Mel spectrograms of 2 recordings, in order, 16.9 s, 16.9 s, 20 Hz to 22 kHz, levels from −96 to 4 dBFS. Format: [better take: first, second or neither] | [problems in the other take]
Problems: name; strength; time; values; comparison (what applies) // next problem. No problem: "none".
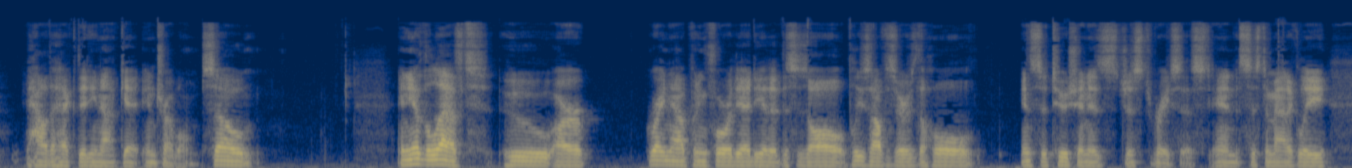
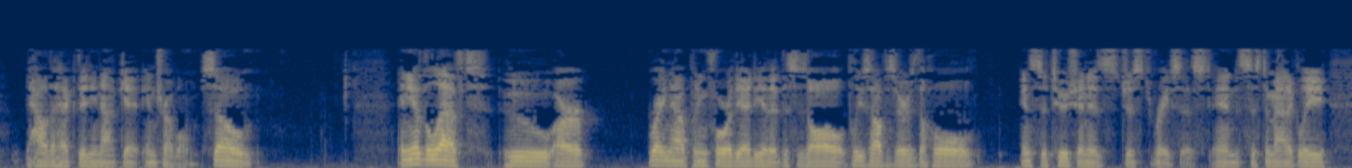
first | garbled, watery; badly; nothing above 6.5 kHz; slightly in the first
